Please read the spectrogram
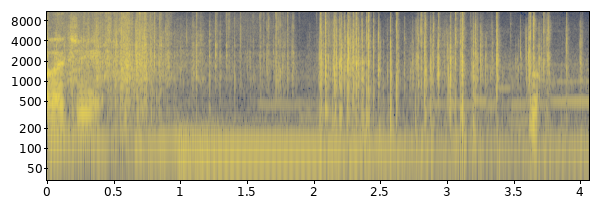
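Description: Foil crisp bag crinkling and crackling in irregular bursts as it is opened and handled, over a low steady hum that starts about a second in.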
